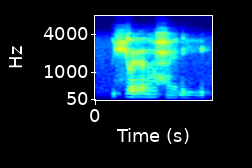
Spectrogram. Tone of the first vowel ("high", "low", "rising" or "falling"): high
